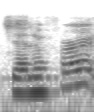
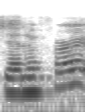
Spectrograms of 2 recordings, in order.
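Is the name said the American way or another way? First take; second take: American; American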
